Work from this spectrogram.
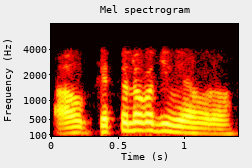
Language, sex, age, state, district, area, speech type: Odia, male, 45-60, Odisha, Malkangiri, urban, conversation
